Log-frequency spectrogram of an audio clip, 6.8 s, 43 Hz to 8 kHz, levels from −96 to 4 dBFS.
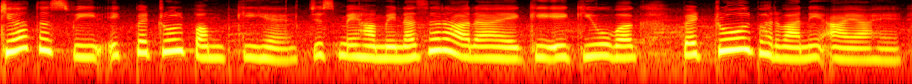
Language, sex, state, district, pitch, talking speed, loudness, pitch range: Hindi, female, Uttar Pradesh, Lucknow, 235 Hz, 175 wpm, -15 LUFS, 220-285 Hz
